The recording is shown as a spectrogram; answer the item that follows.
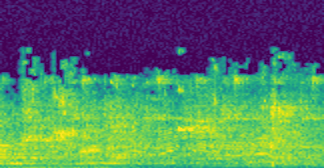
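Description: Basketball game sound in an arena: a steady crowd murmur under the play on the court.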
